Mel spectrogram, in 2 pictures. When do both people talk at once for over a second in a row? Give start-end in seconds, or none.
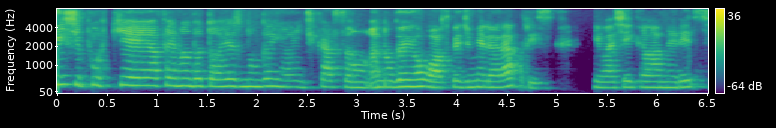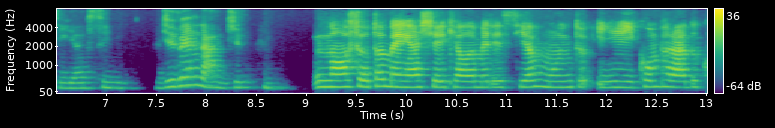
none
